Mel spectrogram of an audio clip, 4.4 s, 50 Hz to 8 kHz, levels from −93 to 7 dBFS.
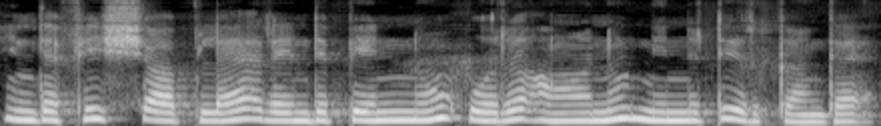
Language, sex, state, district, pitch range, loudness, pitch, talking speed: Tamil, female, Tamil Nadu, Nilgiris, 195-220 Hz, -13 LUFS, 200 Hz, 120 wpm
